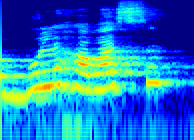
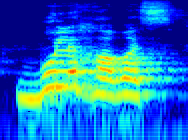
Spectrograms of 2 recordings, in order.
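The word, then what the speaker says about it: بوالہوس: सी ये बन गया बुल हवस अब इसमें क्या है कि वाव और अलिफ क्या है साइलेंट है इस लफ्ज में बे को पढ़ना है लाम के साथ ह और व और स तो चलिए मैं यहां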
